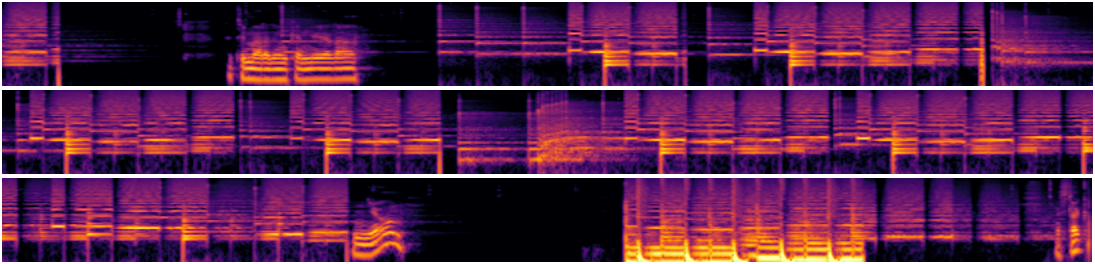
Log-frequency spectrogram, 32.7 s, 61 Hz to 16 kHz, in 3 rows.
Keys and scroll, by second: 0.4 space, 5.5 space, 9.6 space, 11.0 space, 13.1 space, 15.1 space, 17.0 space, 19.0 space, 25.1 space, 27.9 space, 30.3 space, 30.5 e.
